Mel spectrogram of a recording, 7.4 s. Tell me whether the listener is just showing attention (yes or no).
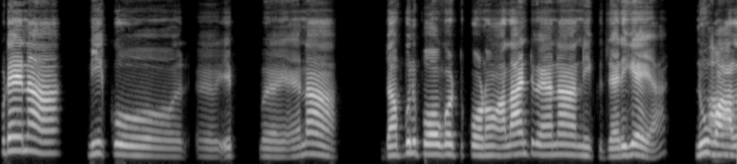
yes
